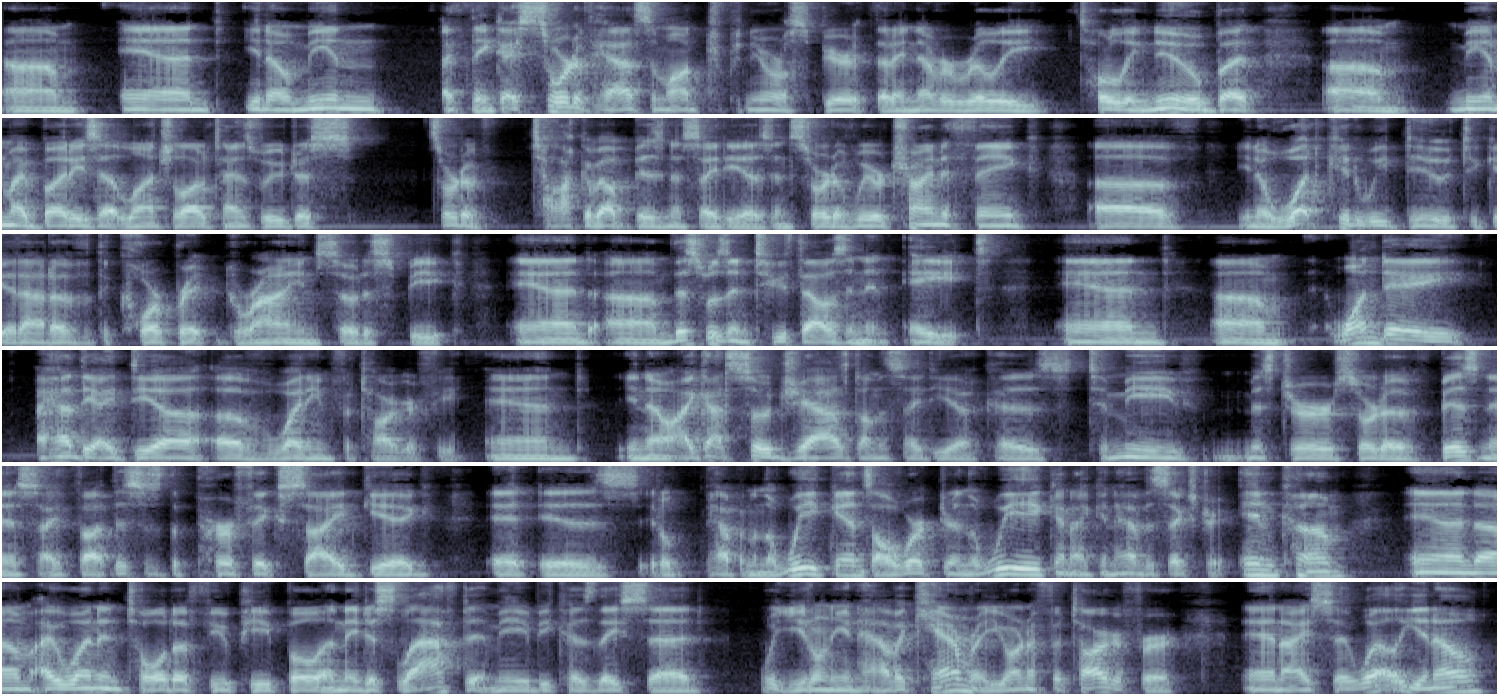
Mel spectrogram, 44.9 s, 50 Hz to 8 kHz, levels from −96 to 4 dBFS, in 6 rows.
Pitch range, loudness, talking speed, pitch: 75-95 Hz, -19 LUFS, 220 wpm, 80 Hz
